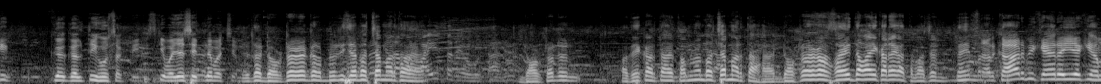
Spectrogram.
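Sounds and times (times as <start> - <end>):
elderly man speaking: 0.0 - 4.3.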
